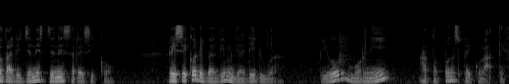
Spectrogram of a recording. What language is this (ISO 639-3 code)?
ind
